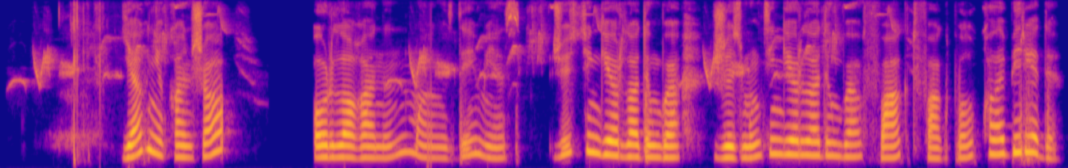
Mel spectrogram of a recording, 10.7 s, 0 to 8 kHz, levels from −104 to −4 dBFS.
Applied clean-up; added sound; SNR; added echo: none; Bird; 19 dB; none.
